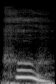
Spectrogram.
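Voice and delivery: high, loud puff of breath; relieved whew. Acted. Senator stops after four minutes of stabbing, big whew.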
